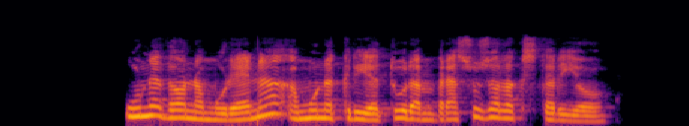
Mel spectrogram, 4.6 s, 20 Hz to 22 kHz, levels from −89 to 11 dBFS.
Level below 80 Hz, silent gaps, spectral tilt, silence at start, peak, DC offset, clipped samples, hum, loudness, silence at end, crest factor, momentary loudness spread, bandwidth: -54 dBFS; none; -6.5 dB/octave; 0.85 s; -2 dBFS; under 0.1%; under 0.1%; none; -15 LUFS; 0.55 s; 14 dB; 7 LU; 7.6 kHz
